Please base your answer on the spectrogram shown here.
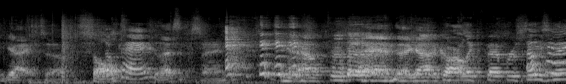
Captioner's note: laughs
